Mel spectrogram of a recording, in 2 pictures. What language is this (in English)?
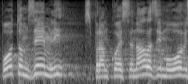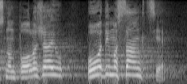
Croatian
